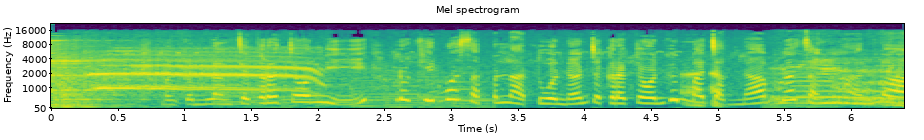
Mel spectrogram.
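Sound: frogs croaking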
